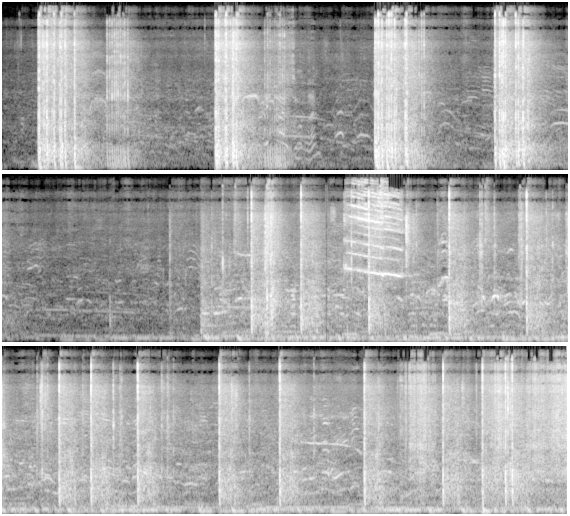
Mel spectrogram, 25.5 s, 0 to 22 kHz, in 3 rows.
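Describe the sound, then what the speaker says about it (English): Fireworks are set off on the beach for the San Juan festival. Sharp bangs come first with gaps between them, then dense crackling bursts follow one after another. "Fireworks are let off on the beach for roughly 24 hours to celebrate the start of summer."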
